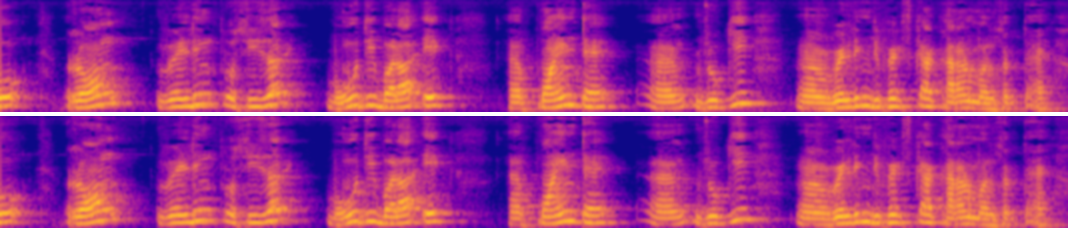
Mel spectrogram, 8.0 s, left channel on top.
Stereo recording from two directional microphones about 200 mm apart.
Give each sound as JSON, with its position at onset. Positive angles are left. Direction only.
{"t": 0.5, "sound": "a woman's voice", "side_deg": 5}
{"t": 2.4, "sound": "a woman's voice", "side_deg": 15}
